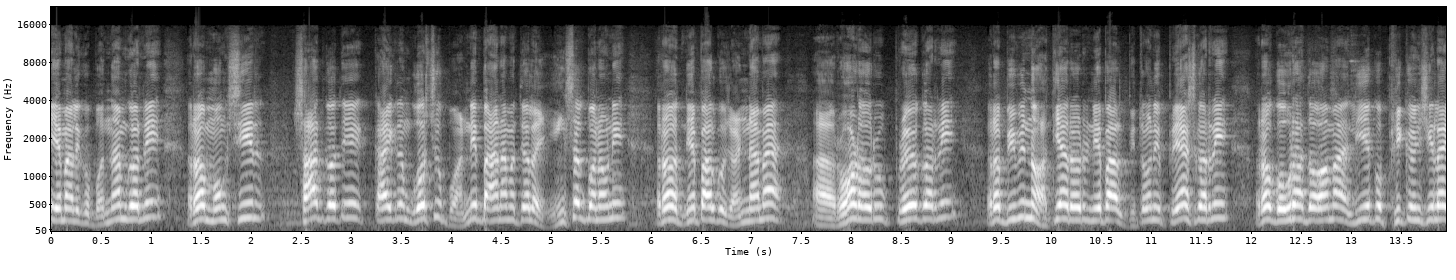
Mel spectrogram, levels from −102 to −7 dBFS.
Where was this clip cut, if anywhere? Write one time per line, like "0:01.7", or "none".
0:01.2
